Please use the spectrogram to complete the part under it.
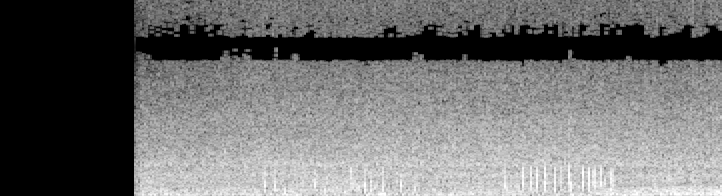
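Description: Waves wash gently onto a rocky shore.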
